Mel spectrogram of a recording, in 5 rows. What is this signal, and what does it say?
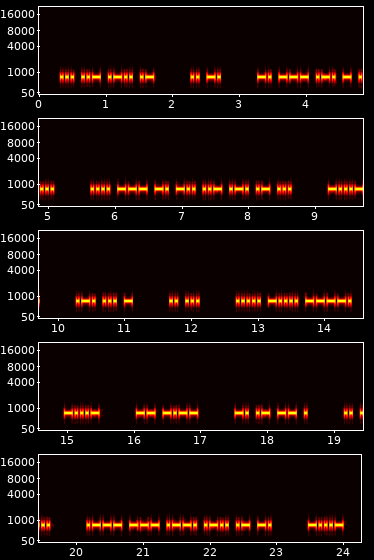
Morse code, heard as a keyed tone, about 30 wpm, 700 Hz. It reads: SULA IN NORTH HONDURAS <BT> RST IS 569 <BT> MY NAME IS JOPLAN <BT>
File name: UK MASTER QSOs TRAINING / 30WPM / UK MASTER QSOs 0007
